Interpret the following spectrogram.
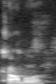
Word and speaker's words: Kamala: Kamala?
